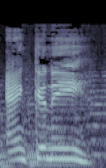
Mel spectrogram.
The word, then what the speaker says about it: Ankeny: So I looked up Ankeny, Iowa. – Because can you spell that? – A-N-K-E-N-Y.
